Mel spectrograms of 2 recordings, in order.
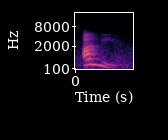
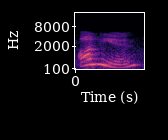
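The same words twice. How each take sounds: First: The first vowel sounds like 'uh'. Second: The first vowel sounds like 'oh'. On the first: The speaker calls it right. "we say onion" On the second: The speaker calls it wrong. "We don't say onion"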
